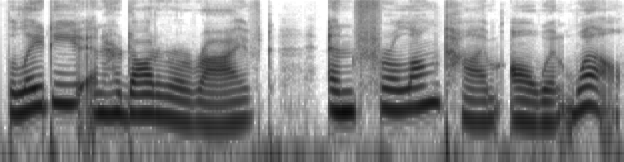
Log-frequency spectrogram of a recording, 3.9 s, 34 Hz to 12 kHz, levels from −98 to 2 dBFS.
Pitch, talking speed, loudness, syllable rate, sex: 200 Hz, 215 wpm, -15 LUFS, 5.2 syllables/s, female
